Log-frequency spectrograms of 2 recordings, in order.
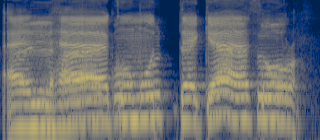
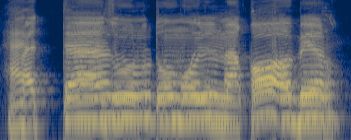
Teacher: Light ra sound. Tarqiq. Why? Because we have a kasra sound before. · Shown in: second take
